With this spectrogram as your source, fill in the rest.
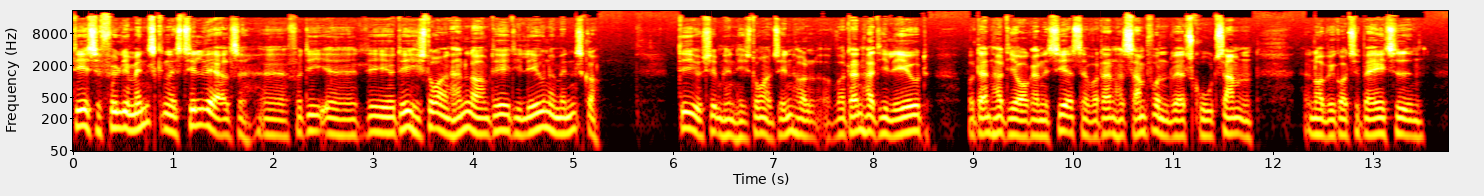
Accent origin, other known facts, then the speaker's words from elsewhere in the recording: Vejle, Region of Southern Denmark, Denmark; born there; Jeg har ikke boet i Vejle. Jeg er født på sygehuset i Vejle.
